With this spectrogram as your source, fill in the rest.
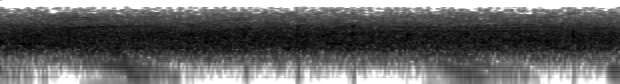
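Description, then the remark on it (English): Steady, dense applause fills the whole stretch, a crowd clapping at an even loudness with no pauses and no voices rising above it. “I, I, let me give him a round of applause for that.”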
